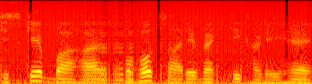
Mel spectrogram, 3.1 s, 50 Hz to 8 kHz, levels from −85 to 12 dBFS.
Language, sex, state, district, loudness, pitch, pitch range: Hindi, male, Haryana, Charkhi Dadri, -19 LUFS, 115 Hz, 110-125 Hz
